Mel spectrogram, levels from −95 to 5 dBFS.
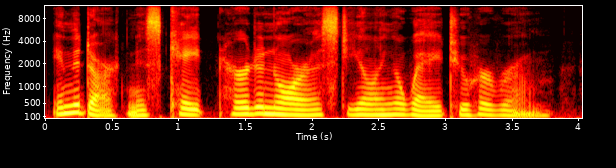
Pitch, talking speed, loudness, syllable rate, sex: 160 Hz, 165 wpm, -18 LUFS, 4.5 syllables/s, female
